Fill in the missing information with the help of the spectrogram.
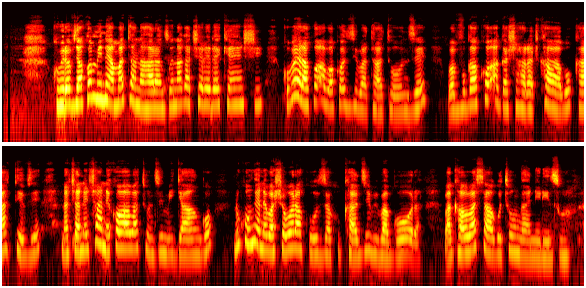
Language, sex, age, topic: Rundi, female, 25-35, education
